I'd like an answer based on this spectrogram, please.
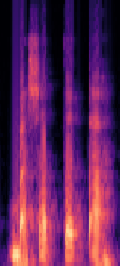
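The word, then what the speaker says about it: بسطت: Cara membacanya juga sama, tidak boleh diqalqalahkan. Biasanya basat teta, basat ta. Tapi karena ini adalah hukum tajwid idgham mutajanisain yang sudah berlaku, maka cara membacanya harus dimasukkan ke huruf ta. Jadi thnya dihilangkan langsung ke ta.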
